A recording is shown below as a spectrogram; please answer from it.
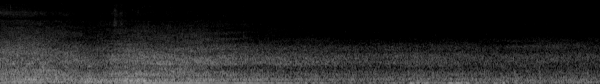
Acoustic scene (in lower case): street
